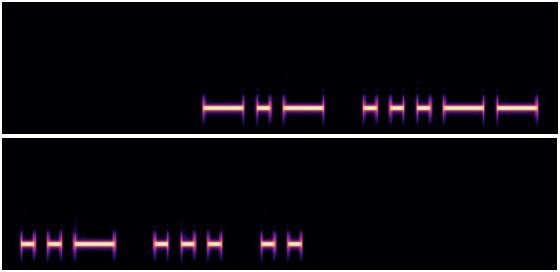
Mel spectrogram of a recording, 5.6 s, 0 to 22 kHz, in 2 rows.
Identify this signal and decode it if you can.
Morse code, heard as a keyed tone, about 18 wpm, 700 Hz. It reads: K3USI
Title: Speed Racing - USA 1x3 Call Signs 15wpm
